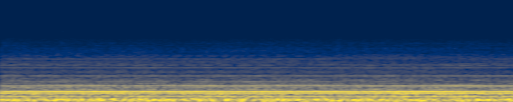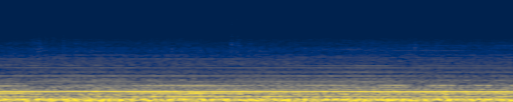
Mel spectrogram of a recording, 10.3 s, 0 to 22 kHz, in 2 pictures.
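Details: United Airbus A320 climbing out of Houston IAH for New York LGA, recorded in the cabin. Classic buzz-saw engine roar with a thin, high-pitched tone from about 1:33 until level-off; the source of the tone is unknown.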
